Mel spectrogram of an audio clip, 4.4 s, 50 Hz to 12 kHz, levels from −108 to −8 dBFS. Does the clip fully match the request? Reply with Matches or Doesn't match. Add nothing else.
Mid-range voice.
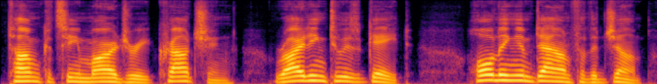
Matches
